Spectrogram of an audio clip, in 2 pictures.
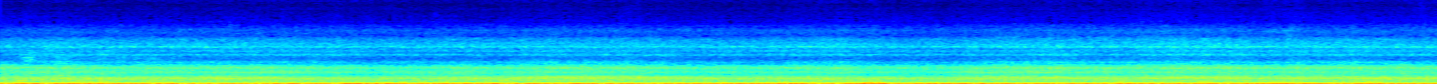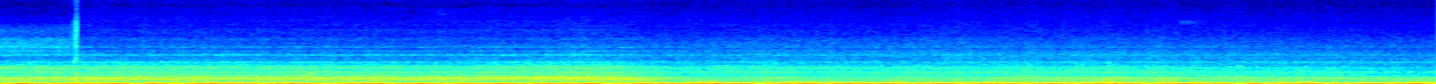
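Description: Running noise inside a moving SRT Red Line electric commuter train car: a steady, loud low rumble, with a single sharp click about halfway through and a mid-pitched hiss that fades away about three quarters of the way in.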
